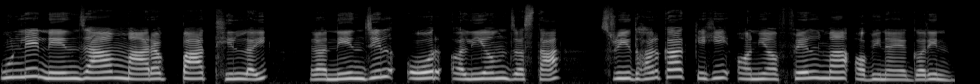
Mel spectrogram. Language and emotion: Nepali, neutral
